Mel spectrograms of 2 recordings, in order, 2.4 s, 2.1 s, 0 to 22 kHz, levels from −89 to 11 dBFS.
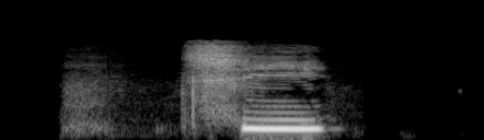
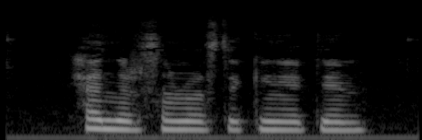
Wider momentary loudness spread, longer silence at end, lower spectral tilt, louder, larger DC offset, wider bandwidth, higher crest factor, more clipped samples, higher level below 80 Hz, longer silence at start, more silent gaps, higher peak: first, 17 LU vs 8 LU; first, 0.8 s vs 0.3 s; about the same, -5 dB/octave vs -5.5 dB/octave; first, -11 LUFS vs -37 LUFS; neither; second, 7 kHz vs 13 kHz; about the same, 12 dB vs 14 dB; neither; first, -56 dBFS vs -62 dBFS; first, 0.95 s vs 0.35 s; neither; first, -2 dBFS vs -24 dBFS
